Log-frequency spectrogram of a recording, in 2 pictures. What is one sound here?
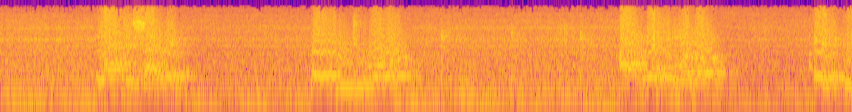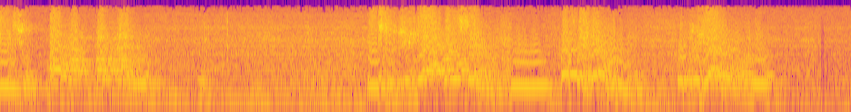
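A man speaks with animation in short bursts, close by.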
